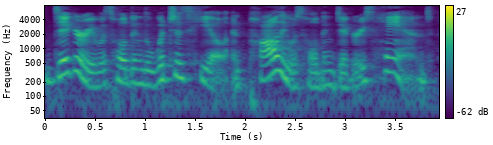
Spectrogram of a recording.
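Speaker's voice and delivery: ordinary delivery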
